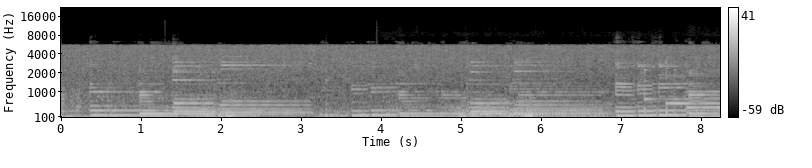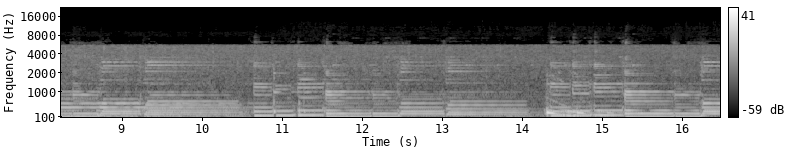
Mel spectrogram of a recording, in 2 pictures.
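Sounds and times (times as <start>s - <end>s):
blues music: 0.2s - 16.4s.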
